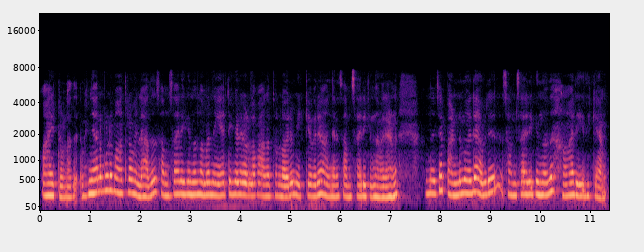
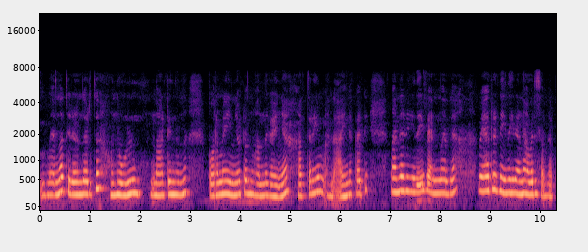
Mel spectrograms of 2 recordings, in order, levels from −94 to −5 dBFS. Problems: low volume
